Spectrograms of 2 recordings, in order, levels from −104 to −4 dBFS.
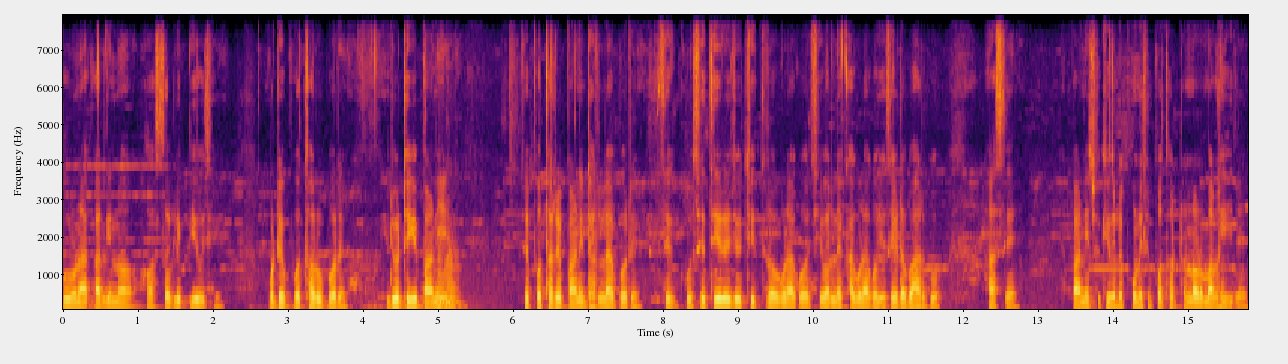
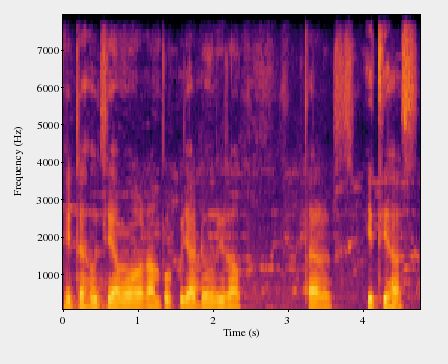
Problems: constant background noise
